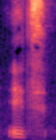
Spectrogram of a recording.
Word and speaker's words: Ai: It's spelled A-I. I think it's pronounced I.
